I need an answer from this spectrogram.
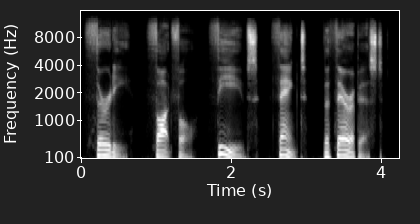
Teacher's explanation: Every single th in that sentence is the voiceless engine off sound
